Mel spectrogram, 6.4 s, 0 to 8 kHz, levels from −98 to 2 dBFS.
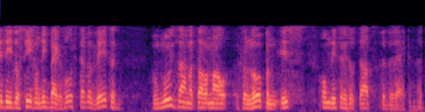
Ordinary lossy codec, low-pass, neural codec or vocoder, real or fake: AAC, 16 kbps; 7.2 kHz; codec, 16 kHz, 8 kbps, FreqCodec, smaller model; fake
